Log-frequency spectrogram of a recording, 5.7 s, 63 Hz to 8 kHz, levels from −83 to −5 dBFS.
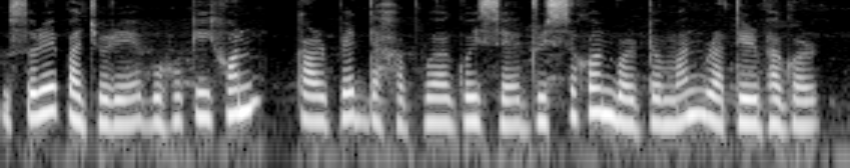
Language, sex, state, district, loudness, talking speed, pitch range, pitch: Assamese, female, Assam, Kamrup Metropolitan, -16 LUFS, 115 wpm, 230-275 Hz, 245 Hz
